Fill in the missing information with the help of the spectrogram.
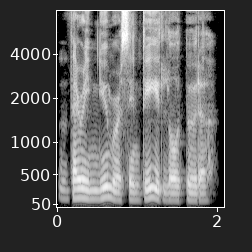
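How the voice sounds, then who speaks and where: A man playing a reverent disciple who answers his master calmly and formally in a Buddhist scripture audio drama. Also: mid-range voice, normal speed, lightly acted. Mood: reverent agreement. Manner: respectful, calm, careful formal answers.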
